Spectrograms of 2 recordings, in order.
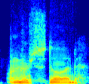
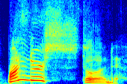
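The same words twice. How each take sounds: First: It is said in the speaker's natural voice. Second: It is said in a put-on character voice.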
